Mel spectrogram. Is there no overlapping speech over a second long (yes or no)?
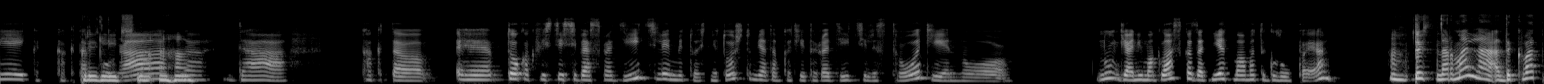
no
